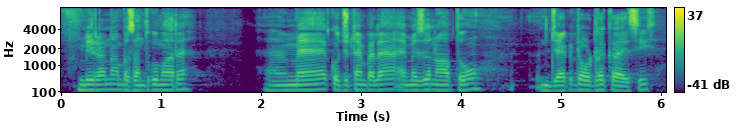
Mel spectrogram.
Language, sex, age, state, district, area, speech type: Punjabi, male, 30-45, Punjab, Shaheed Bhagat Singh Nagar, rural, spontaneous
